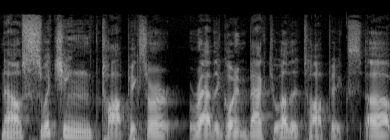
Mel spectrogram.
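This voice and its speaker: The recording is very clean, with a silent background. A man with a plain, everyday voice and fairly low pitch talks with lively intonation. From immigrant, came to US at thirteen. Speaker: podcast host. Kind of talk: interview.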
